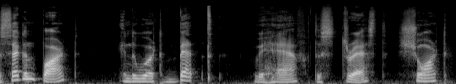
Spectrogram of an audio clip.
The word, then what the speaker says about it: bed: stress we can see the word ends on the consonant the D which is pronounced as T in Dutch so the word reads bet next let's have a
